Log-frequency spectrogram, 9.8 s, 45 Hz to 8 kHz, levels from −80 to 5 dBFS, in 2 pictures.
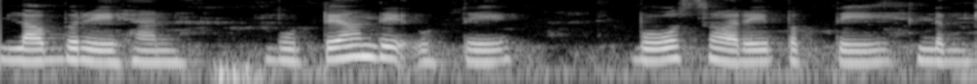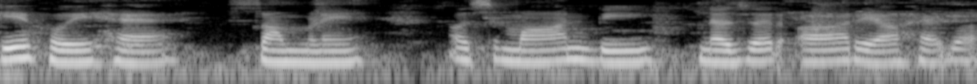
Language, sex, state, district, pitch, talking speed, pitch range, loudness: Punjabi, female, Punjab, Pathankot, 185 Hz, 115 wpm, 180-200 Hz, -16 LUFS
